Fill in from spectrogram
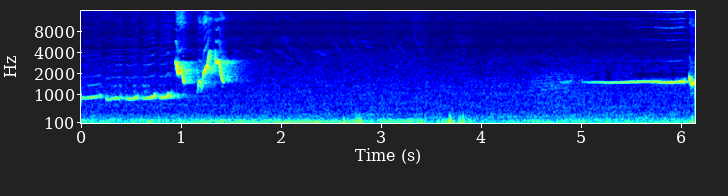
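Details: Around June, a hidden Japanese bush warbler in greenery behind a house practises singing: a level whistle leads into a sharp, twisting flourish of higher notes, followed by quiet and then a new drawn-out whistle.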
